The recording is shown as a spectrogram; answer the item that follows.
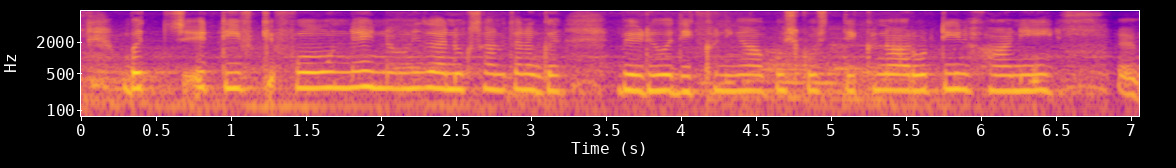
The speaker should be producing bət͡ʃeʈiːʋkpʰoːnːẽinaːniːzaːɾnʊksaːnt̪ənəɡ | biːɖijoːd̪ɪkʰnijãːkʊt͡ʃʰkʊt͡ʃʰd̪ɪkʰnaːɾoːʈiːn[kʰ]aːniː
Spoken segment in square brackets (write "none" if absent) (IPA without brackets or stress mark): kʰ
